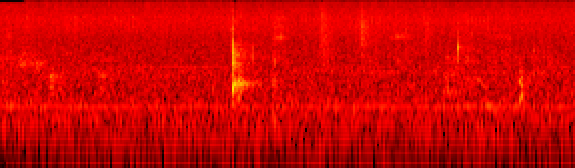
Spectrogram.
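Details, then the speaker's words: Infant girl with hiccups, which she also had often before birth; one sharp, abrupt little hic, then a fainter catch, over a steady low hum. "baby girls got the hiccups like she always did sorry baby girl"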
